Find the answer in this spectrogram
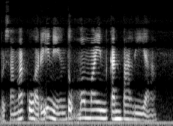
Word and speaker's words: Palia: hari ini untuk memainkan Thalia Thalia orang bilang cara membacanya guys jadi semoga hari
